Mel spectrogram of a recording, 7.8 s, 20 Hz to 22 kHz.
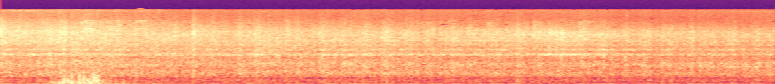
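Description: Work train behind a ChME3 diesel shunting locomotive rolling away along the track, its wheels clattering over the rail joints and slowly fading. A brief low rumble about half a second in is the loudest moment.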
